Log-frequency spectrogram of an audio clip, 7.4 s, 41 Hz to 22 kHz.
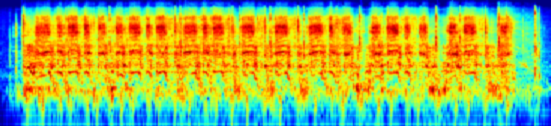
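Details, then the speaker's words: John Deere 185 riding mower sat two years, freshly installed battery, no starting spray yet: steady crank about seven seconds that never fires; weak battery or a connection issue suspected, and the choke was found gummy. "not the best battery in the world [Music] sounds like we got maybe a connection issue"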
